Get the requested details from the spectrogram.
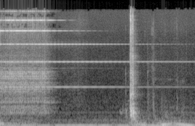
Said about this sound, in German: Endlich klingelte das Telefon.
